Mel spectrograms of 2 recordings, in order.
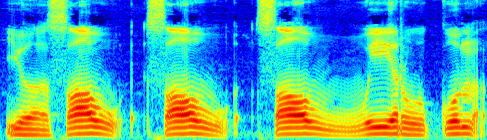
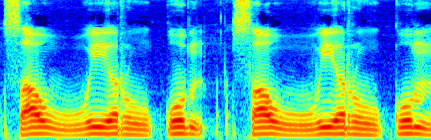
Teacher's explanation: sehingganya intonasi suara kita itu sedikit lebih tinggi dibandingkan dengan huruf-huruf di sampingnya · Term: Naber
